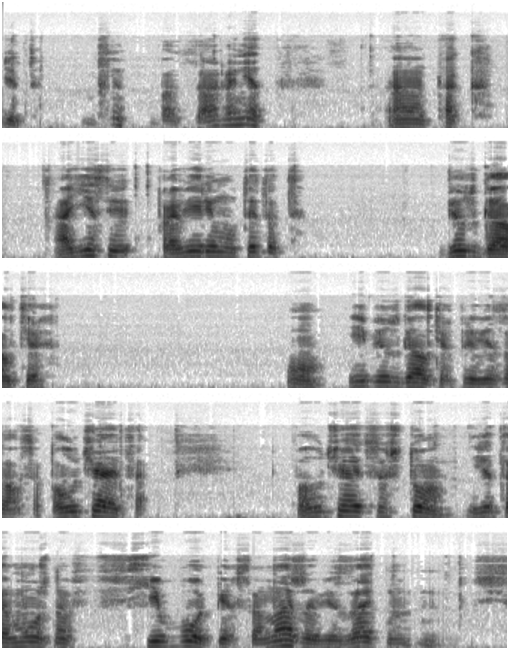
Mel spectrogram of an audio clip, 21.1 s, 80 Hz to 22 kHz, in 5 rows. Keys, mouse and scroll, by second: 0.1 ctrl+z, 1.2-1.7 scroll down 3, 1.7 middle click, 2.6-3.1 scroll up 2, 3.1 middle click, 5.4 click, 6.6 middle click, 8.7 r, 13.7 ctrl+z, 15.1 middle click, 16.6 KP_1, 19.5 scroll up 1, 20.0 shift+middle click.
